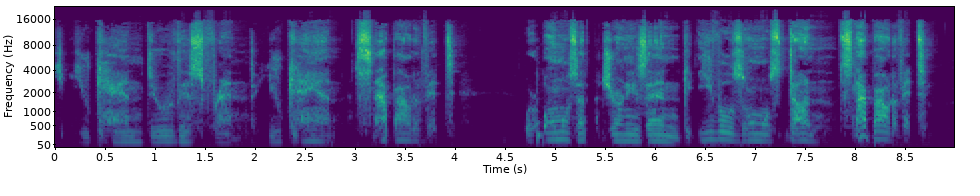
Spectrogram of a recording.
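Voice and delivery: whispering. Voicing Relin whispering encouragement to a shocked companion: whisper. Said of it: "Relin is going to whisper to Shepard".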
